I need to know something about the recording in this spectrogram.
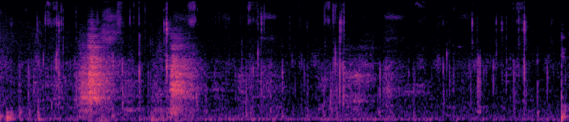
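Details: Two-week-old French Bulldog puppies, part of a litter of five, give two brief, high, squeaky whimpers over soft rustling and snuffling while hanging out and feeding with their mother.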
